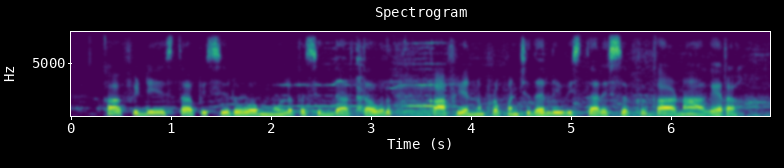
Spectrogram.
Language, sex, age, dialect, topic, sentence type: Kannada, female, 18-24, Central, agriculture, statement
